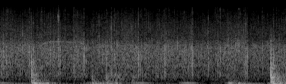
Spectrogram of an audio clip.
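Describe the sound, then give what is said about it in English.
A crowd applauds steadily for Uncle Nearest, a black-owned whiskey founded in 1884: a dense wash of clapping hands at moderate volume throughout, with a few sharper, louder claps standing out near the end. “Can we get a round of applause for that? A round of applause, got you.”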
